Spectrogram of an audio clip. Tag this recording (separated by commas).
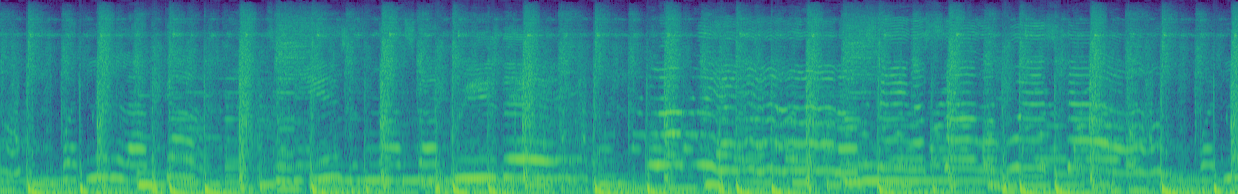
Music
